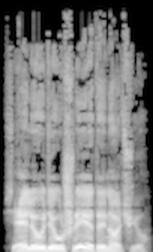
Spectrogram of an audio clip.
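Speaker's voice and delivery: loud, high call across the yard; a shout thrown across to the other house; shouted from afar. A narrator's reading. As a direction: call it out from a distance. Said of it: "крикнул издали".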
